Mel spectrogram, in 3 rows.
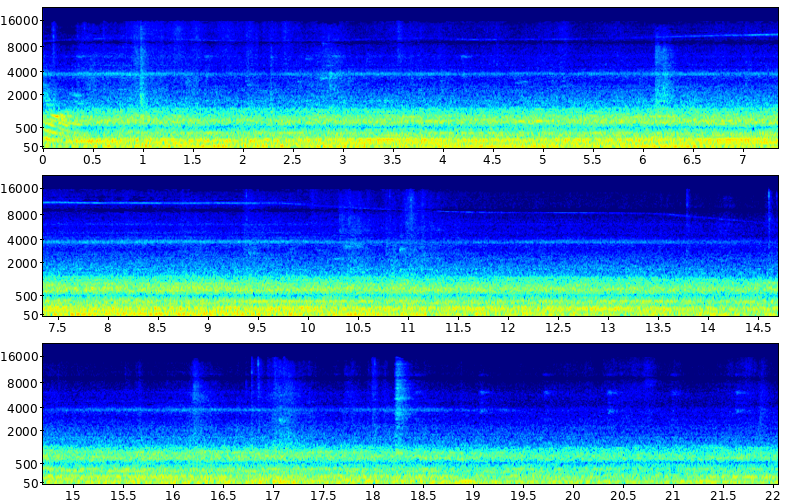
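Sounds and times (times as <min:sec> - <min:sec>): bus engine drone: 0:00.0 - 0:22.0
road noise: 0:00.0 - 0:22.0.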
